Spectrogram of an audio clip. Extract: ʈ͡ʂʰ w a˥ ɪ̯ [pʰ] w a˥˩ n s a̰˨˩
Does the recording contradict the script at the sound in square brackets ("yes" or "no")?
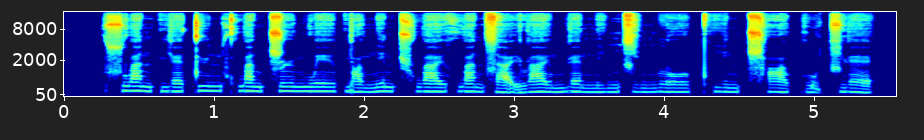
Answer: yes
